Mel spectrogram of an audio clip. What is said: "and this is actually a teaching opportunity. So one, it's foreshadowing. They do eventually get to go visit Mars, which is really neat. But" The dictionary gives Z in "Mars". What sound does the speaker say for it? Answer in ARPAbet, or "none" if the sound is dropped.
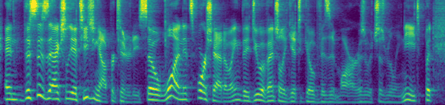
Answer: Z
